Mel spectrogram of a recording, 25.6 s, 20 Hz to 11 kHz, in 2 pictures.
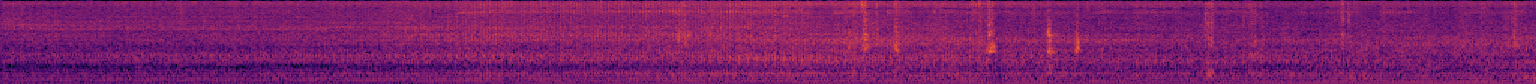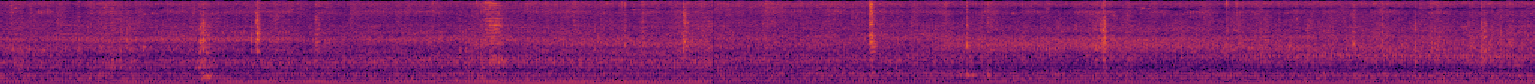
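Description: A Farmtrac 50 tractor engine running in high range first gear at about 1600 rpm, giving a steady, continuous low drone with a constant pitch throughout.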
